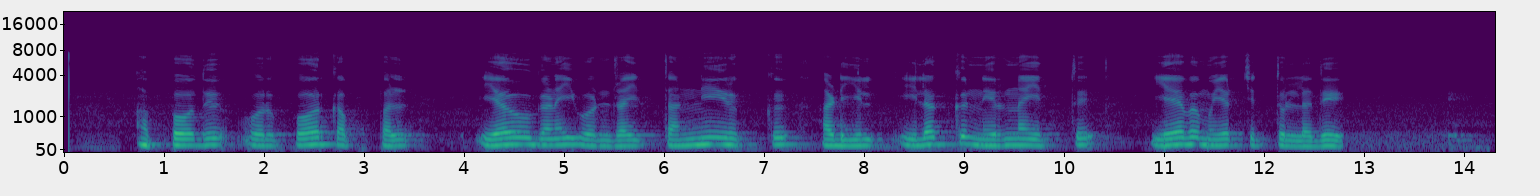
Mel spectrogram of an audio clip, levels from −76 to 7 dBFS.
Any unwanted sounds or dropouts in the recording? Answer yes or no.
no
